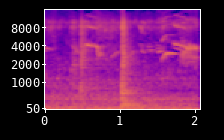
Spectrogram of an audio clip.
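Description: Faint short chirps and whistles of small caged songbirds in a canary breeding room, with one sharp knock about a second in.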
